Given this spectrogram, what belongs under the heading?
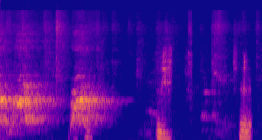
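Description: Two tiny dogs give short, sharp yips in the background, heard as a few quick separate bursts after a stretch of close talking.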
